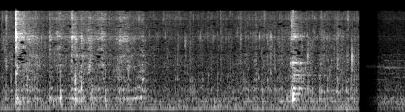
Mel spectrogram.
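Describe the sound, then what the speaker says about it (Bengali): Spices with turmeric, salt and Kashmiri chili powder being stirred and sautéed in a pan, a low steady sizzle with scraping stir strokes, fairly quiet, cutting off abruptly near the end. "এবারে এটাকে ভালো করে কষাতে থাকবো।"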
